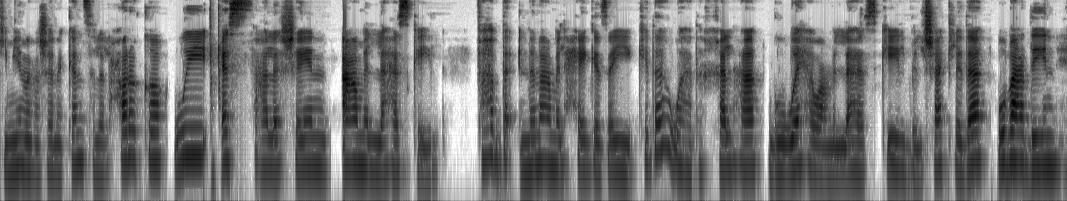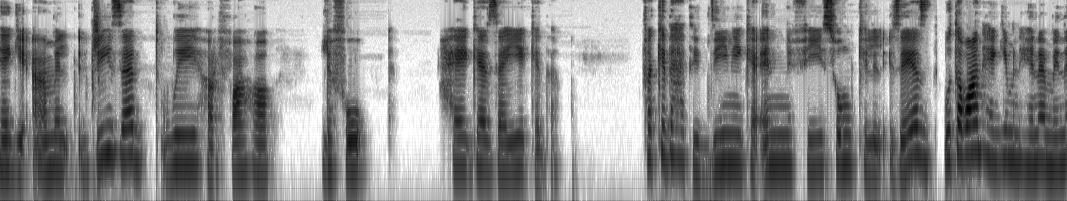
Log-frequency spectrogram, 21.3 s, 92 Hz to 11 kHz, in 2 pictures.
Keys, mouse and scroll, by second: 2.0 s, 2.5 s, 9.0-9.8 middle drag, 11.3 g, 16.3-17.7 middle drag.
